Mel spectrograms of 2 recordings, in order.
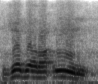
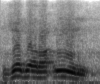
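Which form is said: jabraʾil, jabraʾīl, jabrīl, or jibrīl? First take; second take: jabraʾīl; jabraʾīl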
